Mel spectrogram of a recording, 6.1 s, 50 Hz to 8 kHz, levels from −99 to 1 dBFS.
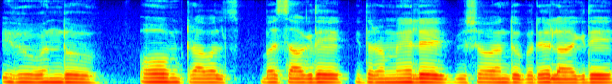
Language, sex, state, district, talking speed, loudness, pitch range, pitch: Kannada, male, Karnataka, Belgaum, 110 wpm, -17 LUFS, 125-130 Hz, 130 Hz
